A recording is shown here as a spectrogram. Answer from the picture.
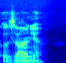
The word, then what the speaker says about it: lasagna: G's moving silence like lasagna. – Lasagna's pretty loud. – The G in lasagna is silent.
